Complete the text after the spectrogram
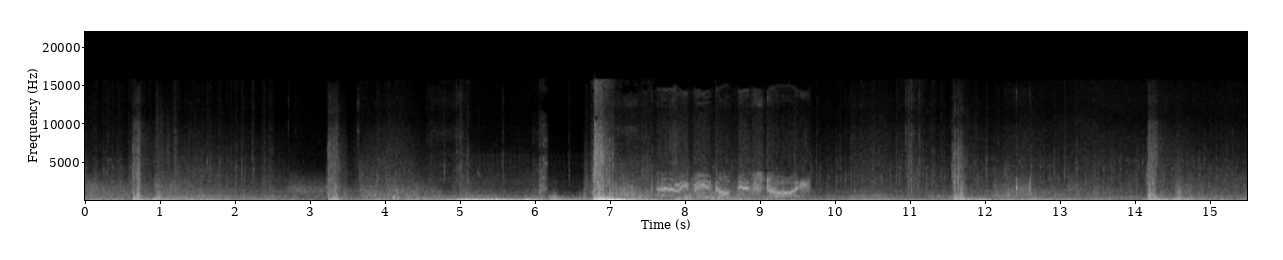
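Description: A tank cannon fires with sharp, loud booms.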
